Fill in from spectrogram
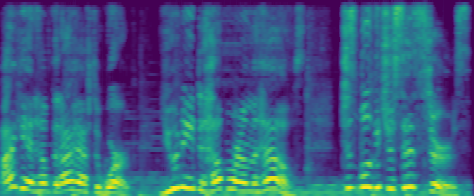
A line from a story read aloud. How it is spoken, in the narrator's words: mom yells back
